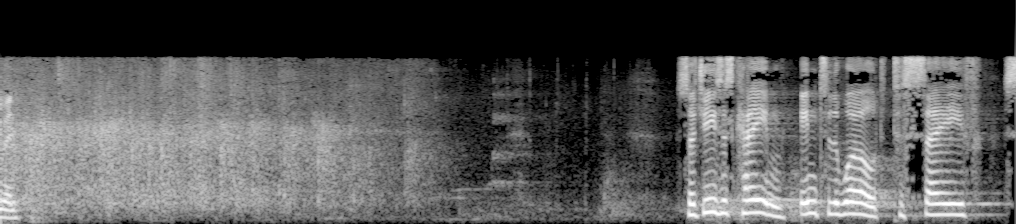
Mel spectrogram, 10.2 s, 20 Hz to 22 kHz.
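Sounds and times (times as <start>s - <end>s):
speech: 0.0s - 0.4s, 6.8s - 10.1s
crowd clapping: 0.0s - 4.6s.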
